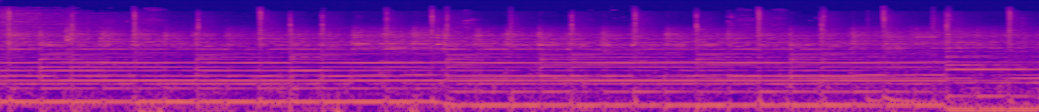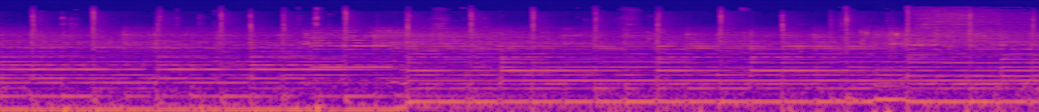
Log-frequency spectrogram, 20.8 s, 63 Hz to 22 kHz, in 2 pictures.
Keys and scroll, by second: 0.7 space, 11.0 ctrl+z, 12.4 ctrl+z, 13.5 ctrl+z.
